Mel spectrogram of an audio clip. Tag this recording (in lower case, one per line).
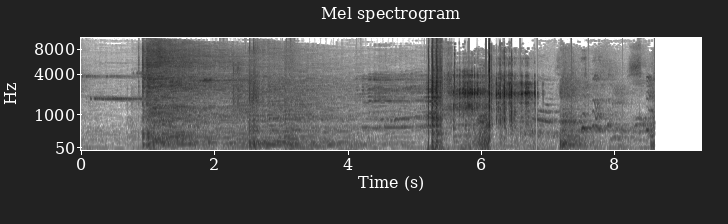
speech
